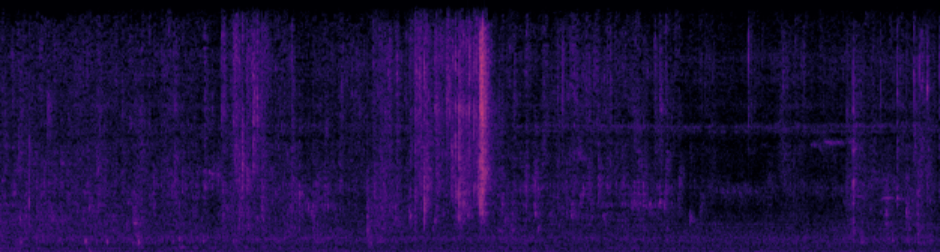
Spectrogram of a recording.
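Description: Water trickles and drips from a tap on a work site early in the morning, a quiet, steady run with small splashes and drip accents, no talking.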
